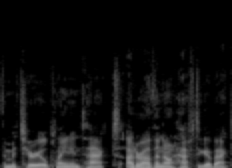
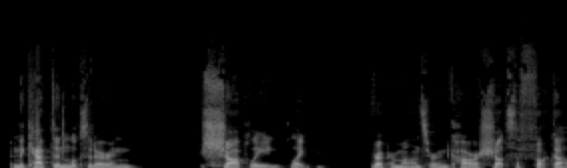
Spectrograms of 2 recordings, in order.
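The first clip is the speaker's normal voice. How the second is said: normal talking voice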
